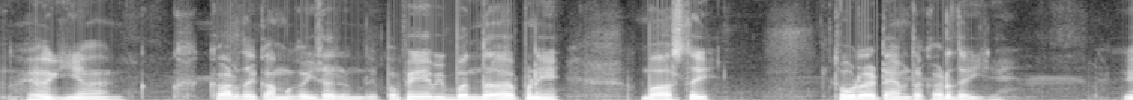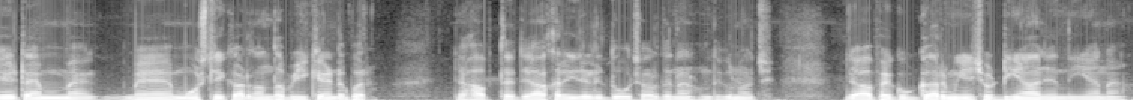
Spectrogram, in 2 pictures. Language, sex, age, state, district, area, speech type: Punjabi, male, 30-45, Punjab, Hoshiarpur, rural, spontaneous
